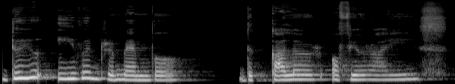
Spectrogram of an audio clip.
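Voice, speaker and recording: A woman guides a meditation in a soothing, deliberate way, with long pauses between short phrases. Her voice sits on the high side and has a dark tone.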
